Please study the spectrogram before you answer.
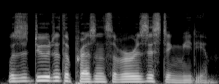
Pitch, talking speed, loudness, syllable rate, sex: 130 Hz, 275 wpm, -17 LUFS, 7.4 syllables/s, male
